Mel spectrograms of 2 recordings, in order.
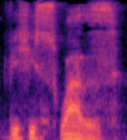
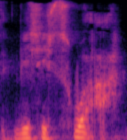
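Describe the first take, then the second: First: The final consonant is clearly pronounced. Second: The final consonant is left silent. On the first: The speaker calls it right. "The correct pronunciation is vichyssoise" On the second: The speaker calls it wrong. "often mispronounce it as vichyssoise in a mistaken attempt to sound authentically French"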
